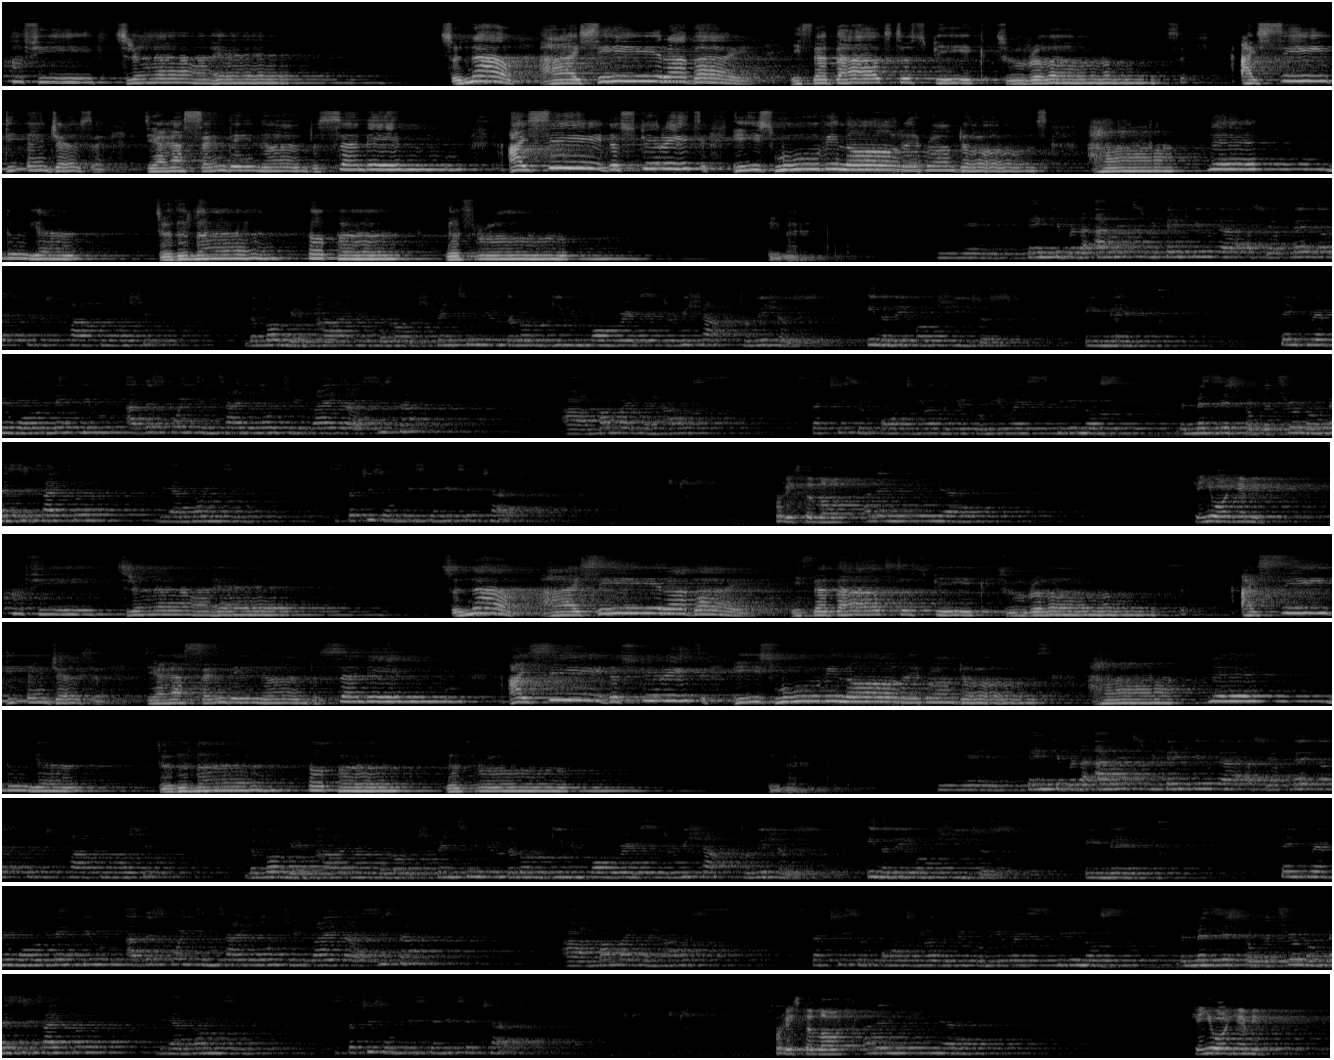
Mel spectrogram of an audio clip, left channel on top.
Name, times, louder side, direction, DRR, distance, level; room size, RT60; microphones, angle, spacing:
voice 1, 0.0-3.7 4.4-7.5 7.9-11.8 12.4-23.7 24.2-27.4 28.1-30.7 31.0-33.0 34.3-34.7, left 4 dB, 80° left, 0.5 m, -32 dB
voice 2, 35.9-41.4 42.3-48.0 48.5-50.0 50.7-51.6 52.7-57.4 58.8-60.3 61.3-67.5 68.0-69.0 69.8-71.6 73.3-73.4 75.1-76.2, equal, 5° left, 2.0 m, -43 dB
voice 3, 74.2-75.1 78.4-79.1, right 3 dB, 45° right, 0.8 m, -35 dB
25.5 x 18.5 x 2.5 m
head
